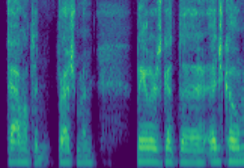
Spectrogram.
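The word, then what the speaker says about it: Edgecombe: freshman Baylor's got the Edgecomb I believe is how you pronounce it uh um pretty highly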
